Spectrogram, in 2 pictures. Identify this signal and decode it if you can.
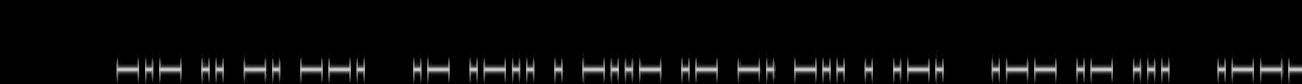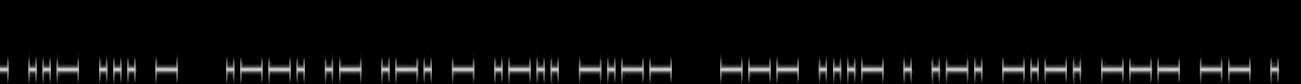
Morse code, heard as a keyed tone, about 17 wpm, 700 Hz. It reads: KING ALEXANDER WAS JUST PARTLY OVERCOME
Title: Pangram Challenge v2 - 17wpm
